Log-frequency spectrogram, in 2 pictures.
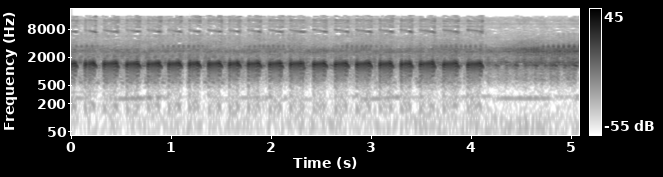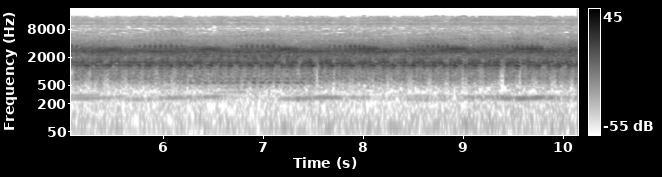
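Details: Night chorus of Asian common toads after heavy rain. A loud nearby caller gives rapid, evenly pulsed croaks for about four seconds, then drops away, leaving a steady, dense trilling chorus of many toads.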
